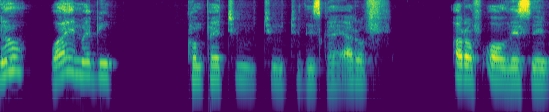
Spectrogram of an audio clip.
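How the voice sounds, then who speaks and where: A man's somewhat breathy, dark and mellow voice at a fairly high pitch, moderate pace, ordinary pitch variation and long, frequent pauses over a quiet background. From South Africa, Soweto; South Africa. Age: 50s. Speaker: retired footballer; guest. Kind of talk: casual chat. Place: studio. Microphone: studio mic.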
